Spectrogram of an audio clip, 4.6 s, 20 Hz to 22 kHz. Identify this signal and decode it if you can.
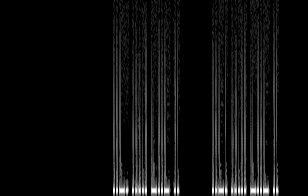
Morse code, heard as a keyed tone, about 46 wpm, 700 Hz. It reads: F5XI F5XI
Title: DXCC-100 Call Signs - 4 Characters - Repeated 2x - 50wpm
